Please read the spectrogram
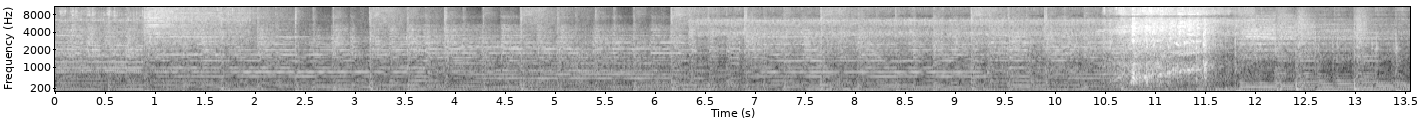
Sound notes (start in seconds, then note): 10.9 vrrrrrrrrrrrrrrrr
